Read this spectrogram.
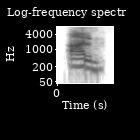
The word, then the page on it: olm: Indian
